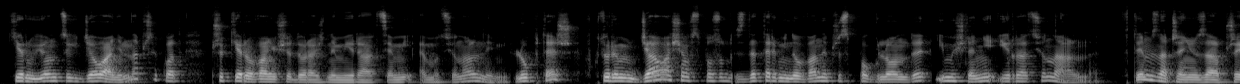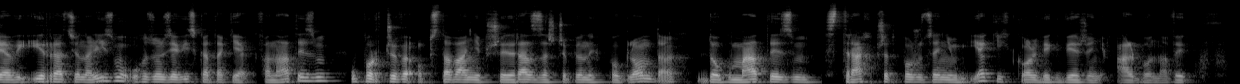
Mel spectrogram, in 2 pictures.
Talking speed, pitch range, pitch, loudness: 115 wpm, 110-155 Hz, 120 Hz, -29 LUFS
